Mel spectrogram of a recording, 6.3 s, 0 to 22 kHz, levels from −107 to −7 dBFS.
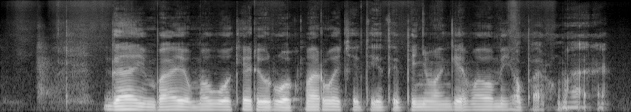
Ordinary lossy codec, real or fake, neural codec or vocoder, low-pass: none; fake; vocoder, 44.1 kHz, 128 mel bands, Pupu-Vocoder; none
